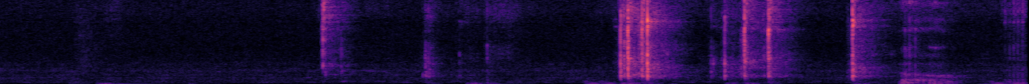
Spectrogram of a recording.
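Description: Quiet scattered typing on a computer keyboard, sharp close key clicks in irregular short bursts with pauses between them, no voices.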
